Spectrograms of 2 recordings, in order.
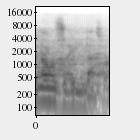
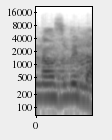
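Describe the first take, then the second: First: Low, muted response; quiet, low-pitched interjection; low and soft. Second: Fuller voice prompting the crowd; firm call for a response; firmer, audible response. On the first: Real, not acted. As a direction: drop it to a soft, deep murmur. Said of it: "এত আস্তে কেন?". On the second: Shown as a demonstration. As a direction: say it out firmly for them to repeat. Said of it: "আর জোরে বলেন".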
